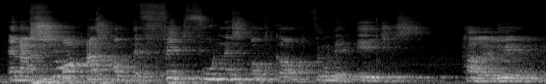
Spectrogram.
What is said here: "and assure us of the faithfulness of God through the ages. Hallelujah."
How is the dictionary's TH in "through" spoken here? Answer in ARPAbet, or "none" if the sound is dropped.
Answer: TH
